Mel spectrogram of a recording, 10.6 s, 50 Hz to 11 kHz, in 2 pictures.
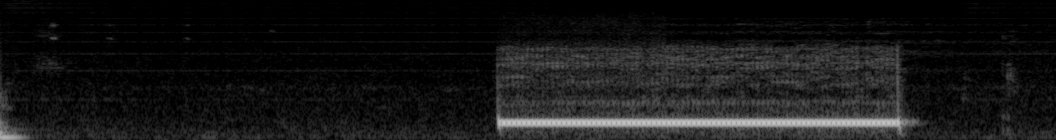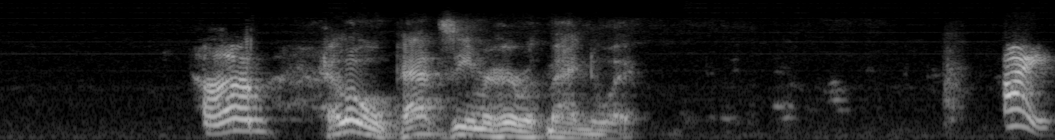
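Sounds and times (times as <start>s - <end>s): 
telephone dial tone while placing a call: 2.5s - 4.6s
speech: 6.3s - 8.6s.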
